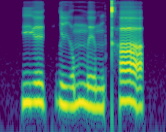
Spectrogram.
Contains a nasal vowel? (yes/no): no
